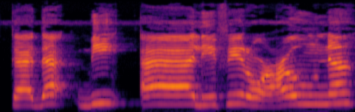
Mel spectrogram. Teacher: آ کھڑی حرکات ہے تو ہم اسے 2 یا 3 حرکت کے برابر کھینچے پڑھیں گے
